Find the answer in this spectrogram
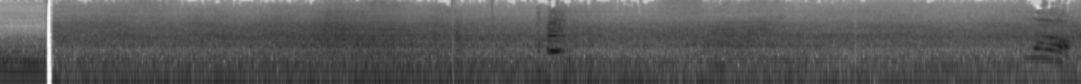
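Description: Steady road and engine noise from a truck driving on a motorway, with one short, loud horn toot about five and a half seconds in.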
